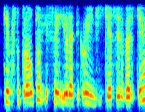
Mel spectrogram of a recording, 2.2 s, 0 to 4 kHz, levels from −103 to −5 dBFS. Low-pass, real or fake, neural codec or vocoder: 3.6 kHz; fake; codec, 16 kHz, 1.1 kbps, Voila-Tokenizer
